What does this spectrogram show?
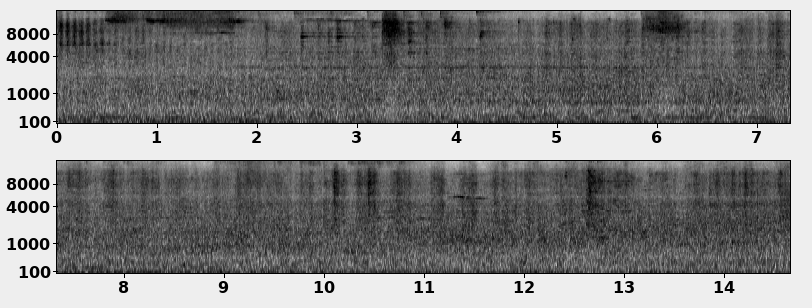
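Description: Southbound mixed freight train passing close by. A diesel locomotive's steady engine note fills roughly the first half and fades out about halfway through, leaving the freight cars rolling past with continuous steel-wheel-on-rail noise.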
